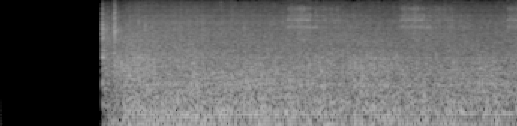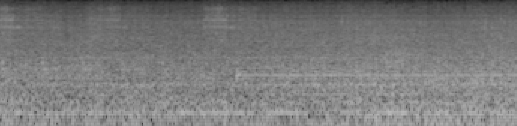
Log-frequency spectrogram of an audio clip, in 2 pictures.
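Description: A low, steady rumbling drone fills an echoing space.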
